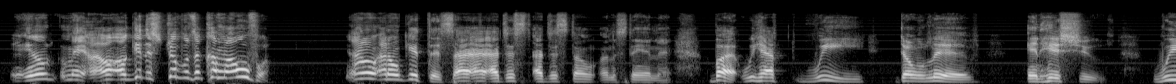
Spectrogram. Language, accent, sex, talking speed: English, American, male, 185 wpm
